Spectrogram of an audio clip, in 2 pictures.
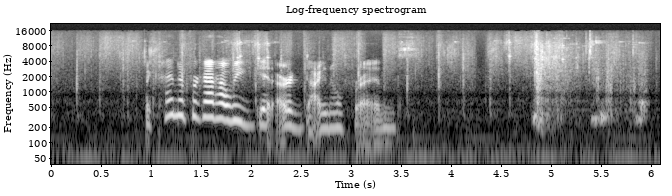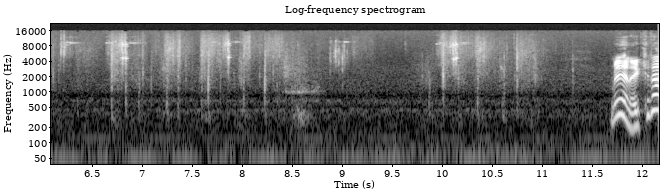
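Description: Small coins jingle and chime in quick bursts.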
